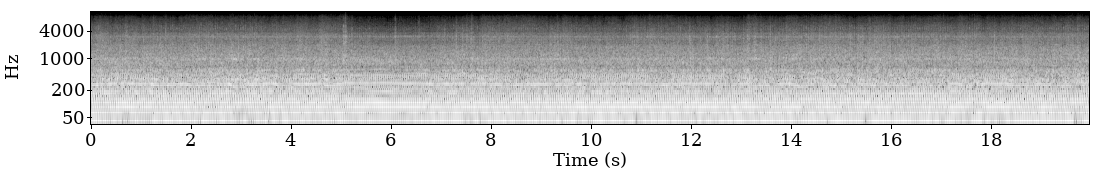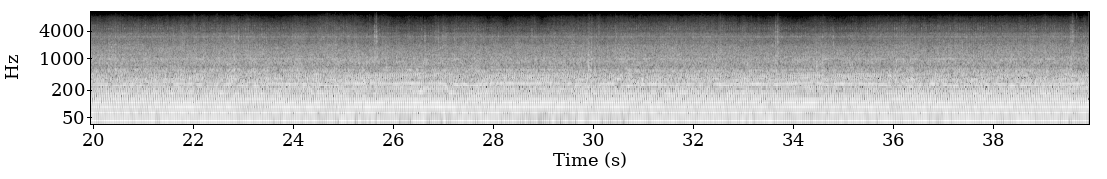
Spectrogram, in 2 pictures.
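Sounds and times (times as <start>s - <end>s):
lawn mower engine droning: 0.0s - 39.9s.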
